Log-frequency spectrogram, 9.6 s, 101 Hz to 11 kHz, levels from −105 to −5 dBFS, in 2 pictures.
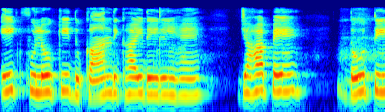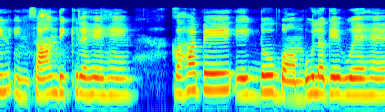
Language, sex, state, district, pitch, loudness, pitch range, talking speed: Hindi, female, Bihar, Sitamarhi, 220 Hz, -28 LUFS, 210-240 Hz, 150 wpm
